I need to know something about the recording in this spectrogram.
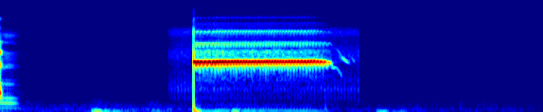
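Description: A short electronic beep sounds.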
